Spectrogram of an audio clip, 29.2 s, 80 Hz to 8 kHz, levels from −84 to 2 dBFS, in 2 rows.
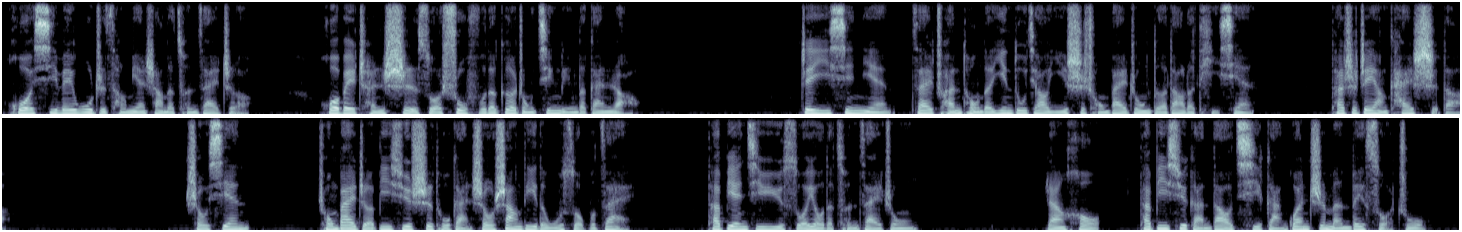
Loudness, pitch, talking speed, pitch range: -19 LUFS, 145 Hz, 200 characters per minute, 120-175 Hz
